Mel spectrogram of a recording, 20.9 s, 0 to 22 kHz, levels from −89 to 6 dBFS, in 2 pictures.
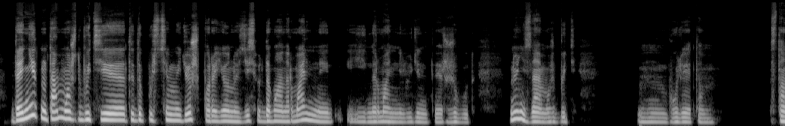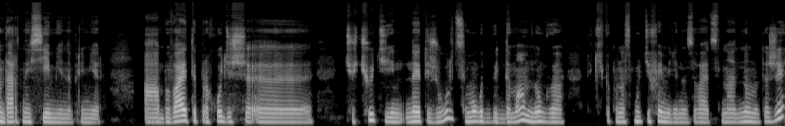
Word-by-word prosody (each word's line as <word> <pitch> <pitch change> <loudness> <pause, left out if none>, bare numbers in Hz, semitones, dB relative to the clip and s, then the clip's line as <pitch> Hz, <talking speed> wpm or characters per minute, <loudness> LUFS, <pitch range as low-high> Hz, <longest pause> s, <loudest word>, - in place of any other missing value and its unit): Да 195 +2 +9
нет, 300 +9 +9
ну, 245 - +6
там, 230 +4 +5
может 235 -5 +4
быть, 210 0 +2
э, 200 -2 +8
ты, 200 - +1
допустим, 190 0 +1
идешь 200 +4 +2
по 170 - -1
району, 160 -1 +2
здесь 165 +4 -4
вот 160 - -5
дома 165 0 +2
нормальные 160 -3 +1 0.2
и 145 0 -9
нормальные 145 -2 -2
люди, 140 +1 -9
например, 135 0 -6
живут. 135 -2 -9 0.4
Ну, 220 - +3
я 240 - +6
не 225 - +5
знаю, 150 -2 +1
может 140 0 -6
быть, 145 -1 -9 0.8
м, 140 -1 -7
более 140 0 -4
там, 130 -2 -11 0.7
стандартные 145 -2 0
семьи, 135 -1 0
например. 130 0 -8 0.5
А 140 0 -2
бывает 155 +6 +3
ты - - -3
проходишь, 145 -1 -3
э, 135 -2 -3 0.4
чуть-чуть 180 +3 -4
и 145 - -2
н 135 -1 -4
на 145 +2 -1
этой 145 -1 -6
же 140 +2 -5
улице 235 -6 -4
могут 155 -1 0
быть 135 -1 -7
дома 150 +9 -1
много 145 -4 -1 0.3
таких - - -18
как - - -15
у - - -4
нас 140 -1 -5
multi-family 150 -3 -2
называются 130 0 -6
на 135 0 -4
1 140 0 -3
этаже 150 - -2
145 Hz, 165 wpm, -23 LUFS, 135-170 Hz, 0.8 s, Да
